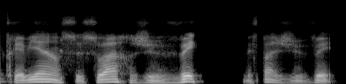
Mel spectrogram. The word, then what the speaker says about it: vais: Ce soir, je vais. n'est-ce pas? Je vais. N'oubliez pas la combinaison de voyelles A et I, toujours E. Et le S à la fin, on ne prononce jamais.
